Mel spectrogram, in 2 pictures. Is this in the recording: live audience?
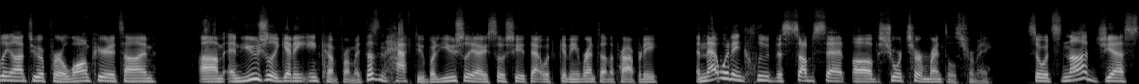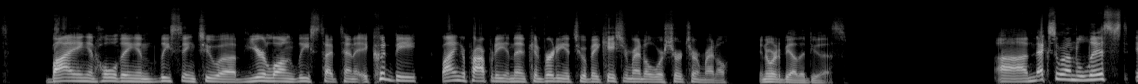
yes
